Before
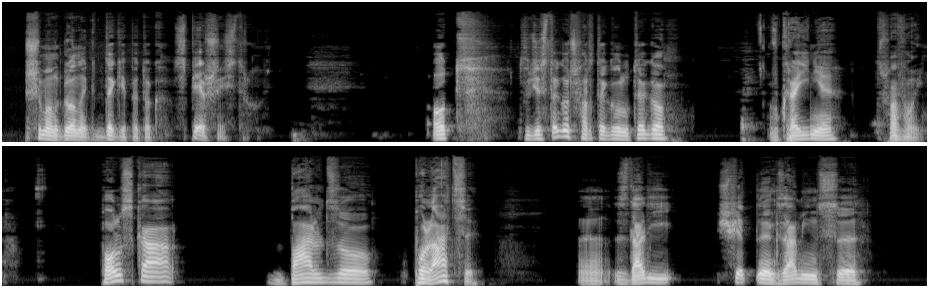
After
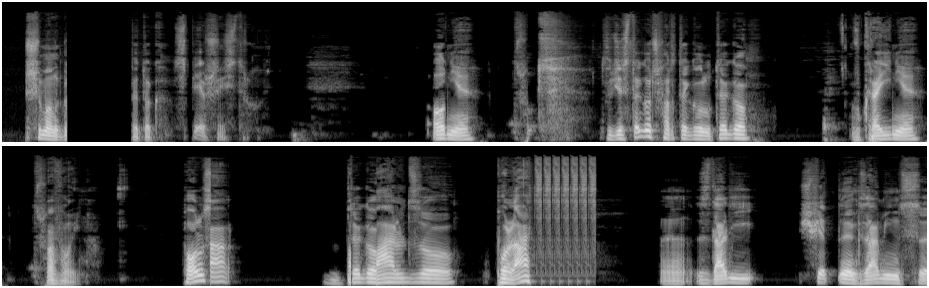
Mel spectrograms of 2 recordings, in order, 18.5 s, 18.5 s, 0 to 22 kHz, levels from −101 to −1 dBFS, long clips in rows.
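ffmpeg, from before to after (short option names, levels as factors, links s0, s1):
-filter_complex "[0:a]asplit=16[s0][s1][s2][s3][s4][s5][s6][s7][s8][s9][s10][s11][s12][s13][s14][s15];[s0]atrim=end=0.64,asetpts=PTS-STARTPTS,afade=t=out:st=0.636:d=0.004:c=hsin[s16];[s1]atrim=start=0.64:end=1.29,asetpts=PTS-STARTPTS,volume=0[s17];[s2]atrim=start=1.29:end=1.86,asetpts=PTS-STARTPTS,afade=t=in:d=0.004:c=hsin,afade=t=out:st=0.566:d=0.004:c=hsin:silence=0.1[s18];[s3]atrim=start=1.86:end=4.432,asetpts=PTS-STARTPTS,afade=t=in:d=0.4:silence=0.1[s19];[s4]atrim=start=8.058:end=8.882[s20];[s5]atrim=start=4.428:end=10.512[s21];[s6]atrim=start=10.768:end=12.172[s22];[s7]atrim=start=6.328:end=6.592[s23];[s8]atrim=start=12.168:end=13.822[s24];[s9]atrim=start=13.728:end=13.822[s25];[s10]atrim=start=13.728:end=13.822[s26];[s11]atrim=start=13.728:end=13.822[s27];[s12]atrim=start=13.728:end=13.822[s28];[s13]atrim=start=13.728:end=13.822[s29];[s14]atrim=start=13.728:end=13.822[s30];[s15]atrim=start=14.358[s31];[s16][s17][s18][s19]concat=n=4:v=0:a=1[s32];[s32][s20]acrossfade=d=0.004:c1=hsin:c2=hsin[s33];[s33][s21]acrossfade=d=0.004:c1=hsin:c2=hsin[s34];[s34][s22]acrossfade=d=0.004:c1=hsin:c2=hsin[s35];[s35][s23]acrossfade=d=0.004:c1=hsin:c2=hsin[s36];[s36][s24]acrossfade=d=0.004:c1=hsin:c2=hsin[s37];[s37][s25]acrossfade=d=0.004:c1=hsin:c2=hsin[s38];[s38][s26]acrossfade=d=0.004:c1=hsin:c2=hsin[s39];[s39][s27]acrossfade=d=0.004:c1=hsin:c2=hsin[s40];[s40][s28]acrossfade=d=0.004:c1=hsin:c2=hsin[s41];[s41][s29]acrossfade=d=0.004:c1=hsin:c2=hsin[s42];[s42][s30]acrossfade=d=0.004:c1=hsin:c2=hsin[s43];[s43][s31]acrossfade=d=0.004:c1=hsin:c2=hsin"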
